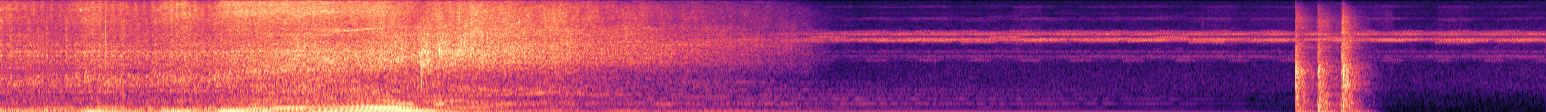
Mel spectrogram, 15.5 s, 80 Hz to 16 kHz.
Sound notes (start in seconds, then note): 0.1 motor humming; 6.8 insects chirping; 12.9 knocking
